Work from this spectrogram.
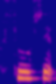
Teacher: Xüsusi u uzanır, xüsusi u uzanır və u qapalıdır. Bu şərtimizi ödədi. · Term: qapalı sait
